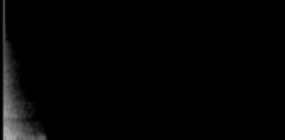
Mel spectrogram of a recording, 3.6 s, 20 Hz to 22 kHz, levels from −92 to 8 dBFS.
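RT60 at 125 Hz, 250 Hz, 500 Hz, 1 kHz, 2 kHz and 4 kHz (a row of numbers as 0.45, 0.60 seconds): 0.40, 0.45, 0.40, 0.35, 0.35, 0.40 seconds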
